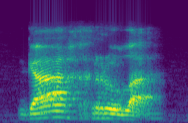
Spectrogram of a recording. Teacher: Ela tem certos RRs que ela junta um R que é mais profundo, Glotal.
